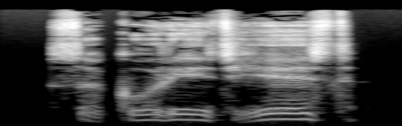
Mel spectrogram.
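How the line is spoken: Zombie's hissing whisper. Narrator (Russian): зомби свистящим шепотом спросил

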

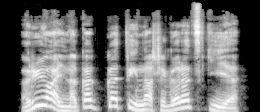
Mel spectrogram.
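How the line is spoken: Giggling. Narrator (Russian): хихикнул Аристофан

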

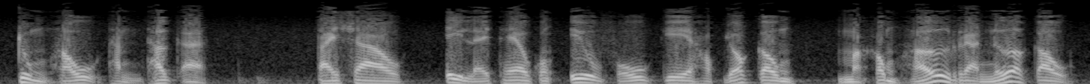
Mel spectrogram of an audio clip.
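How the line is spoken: Cold sneering laugh. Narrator (Vietnamese): Kha Trấn Ác cười nhạt nói

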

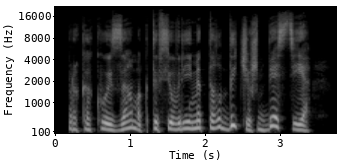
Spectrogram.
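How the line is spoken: Displeased growl. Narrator (Russian): прорычал недовольно барон

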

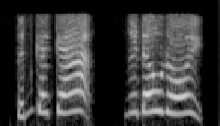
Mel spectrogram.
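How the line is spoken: Worried call. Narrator (Vietnamese): Hoàng Dung trong lòng lo lắng, kêu lên

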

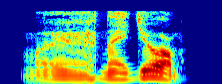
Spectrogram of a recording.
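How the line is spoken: Hoarse, pained rasp. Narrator (Russian): прохрипела она, но теперь уже не от покалеченного костром горла, а из-за боли сковавшей тело

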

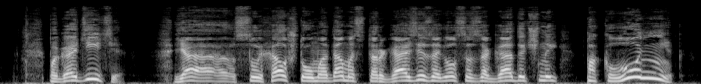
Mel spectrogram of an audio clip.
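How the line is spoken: Exclaiming. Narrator (Russian): воскликнул Маркус

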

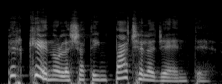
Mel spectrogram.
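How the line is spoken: Angry outburst. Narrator (Italian): sbottò

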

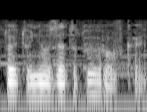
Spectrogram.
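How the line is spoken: Quiet question. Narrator (Russian): тихо спросил Сэм

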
